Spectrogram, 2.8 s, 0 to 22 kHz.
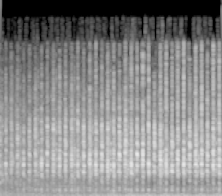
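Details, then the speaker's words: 1937 Oliver Hart Parr 70 tractor at low idle, microphone near the exhaust pipe, oil pressure 23–25 psi: crisp, evenly spaced exhaust pops of roughly two per second, steady and unbroken; healthy idle. "Sounds good. Still got about 23 to 25 psi in oil pressure. Not bad. Nice low idle for you."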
